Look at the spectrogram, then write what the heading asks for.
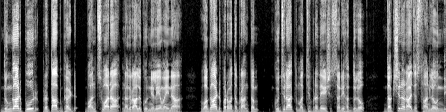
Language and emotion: Telugu, neutral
